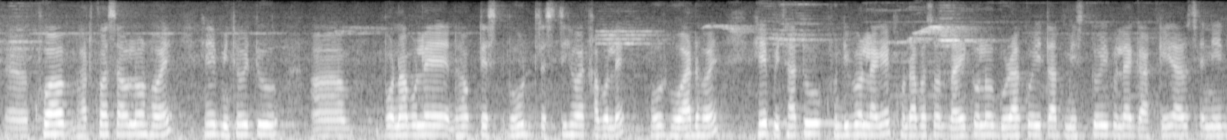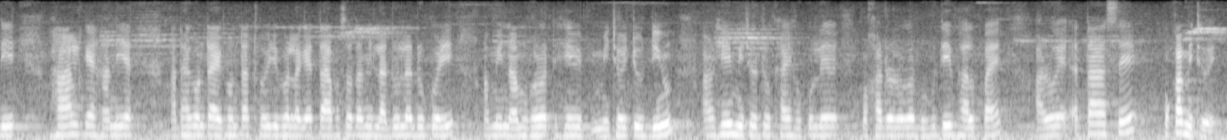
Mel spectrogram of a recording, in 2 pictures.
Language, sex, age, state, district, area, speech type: Assamese, female, 60+, Assam, Tinsukia, rural, spontaneous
